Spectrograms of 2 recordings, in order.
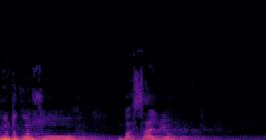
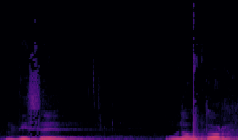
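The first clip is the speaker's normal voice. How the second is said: ordinary delivery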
